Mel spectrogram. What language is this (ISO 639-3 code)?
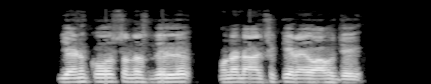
snd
